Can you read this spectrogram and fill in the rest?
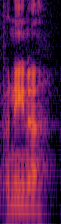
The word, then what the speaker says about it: Peninnah: Um, and I did look it up. That is pronounced Peninnah. I kept thinking Panera, then I wanted some coffee.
